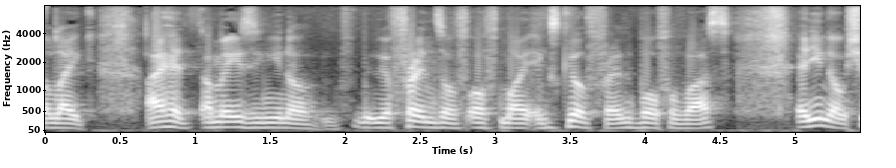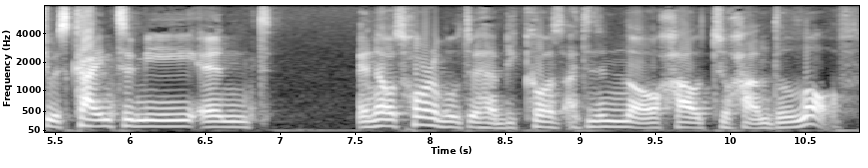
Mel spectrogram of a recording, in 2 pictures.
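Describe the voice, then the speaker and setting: Guest in his 40s, mellow voice, halting and candid, lots of restarts. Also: medium pitch. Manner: halting, full of restarts and fillers; earnest and open. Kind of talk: candid personal conversation.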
